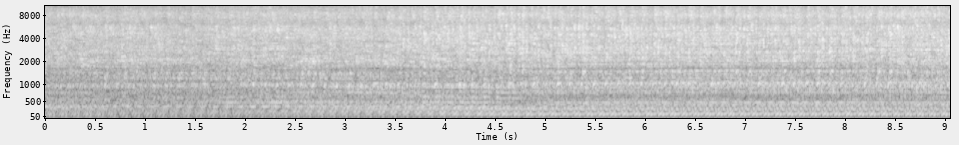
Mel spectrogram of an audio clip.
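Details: Supercharged (Whipple) 7.0L HEMI stroker V8 with new double-radiator cooling setup, fans set to switch on at 95 and 92 °C: even regular idle pulsing with low rumble, level rises midway, likely a fan switching on; normal idle.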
